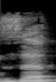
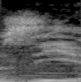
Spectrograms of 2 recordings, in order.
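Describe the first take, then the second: First: The letter is said as zed, non-American style. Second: The letter is said as zee, American style.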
